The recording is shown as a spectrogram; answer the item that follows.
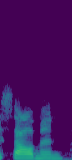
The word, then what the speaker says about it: salmon: As someone who works at a place that sells salmon, I get on pronouncing the L quite a bit. And I'm not going to change. People are always correcting me. And I don't I don't foresee myself dropping the L.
